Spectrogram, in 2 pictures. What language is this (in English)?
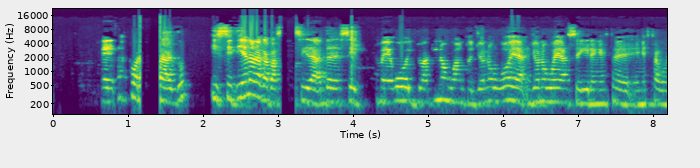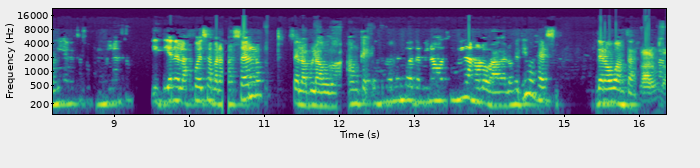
Spanish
